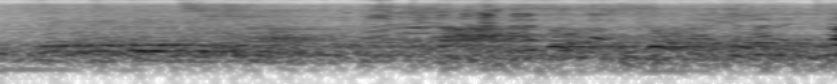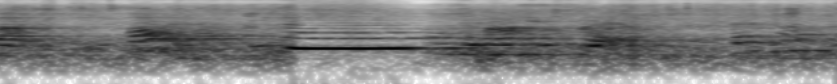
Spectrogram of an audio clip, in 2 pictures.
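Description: The Buddha Purnima Express rumbles into a crowded station amid crowd chatter, then a loud sustained horn blast rings out before the murmur of voices resumes.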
